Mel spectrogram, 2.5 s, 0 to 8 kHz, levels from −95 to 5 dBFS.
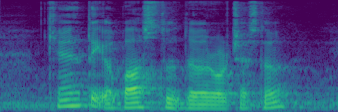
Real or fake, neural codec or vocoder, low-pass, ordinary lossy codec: fake; codec, 16 kHz, 16 kbps, FreqCodec, larger model; none; none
